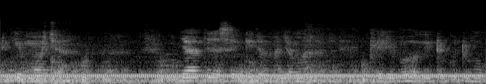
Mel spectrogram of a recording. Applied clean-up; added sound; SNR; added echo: none; Telephone; 2 dB; reverberation time 0.3 s.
